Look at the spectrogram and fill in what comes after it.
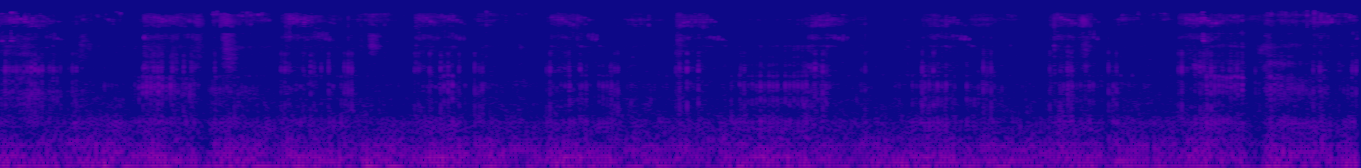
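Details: Pet cat purring in an even, unbroken low rumble for the whole stretch, snuggled with another cat next to an oil heater during a cold-wave morning; small rustles and faint clicks sit on top.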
